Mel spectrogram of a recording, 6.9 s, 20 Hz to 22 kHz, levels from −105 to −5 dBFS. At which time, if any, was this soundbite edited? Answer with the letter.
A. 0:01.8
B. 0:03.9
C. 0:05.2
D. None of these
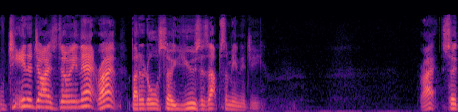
A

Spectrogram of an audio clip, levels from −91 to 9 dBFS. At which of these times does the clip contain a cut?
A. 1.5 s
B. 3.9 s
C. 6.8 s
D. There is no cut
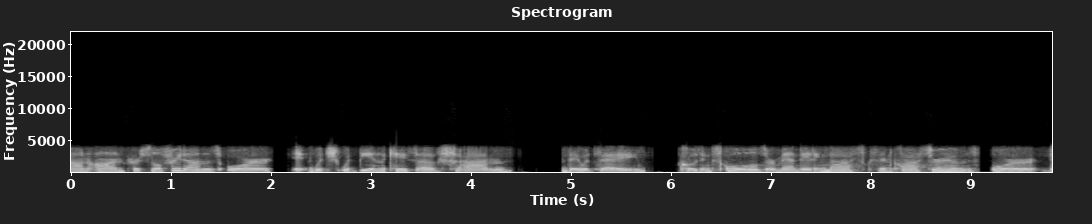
D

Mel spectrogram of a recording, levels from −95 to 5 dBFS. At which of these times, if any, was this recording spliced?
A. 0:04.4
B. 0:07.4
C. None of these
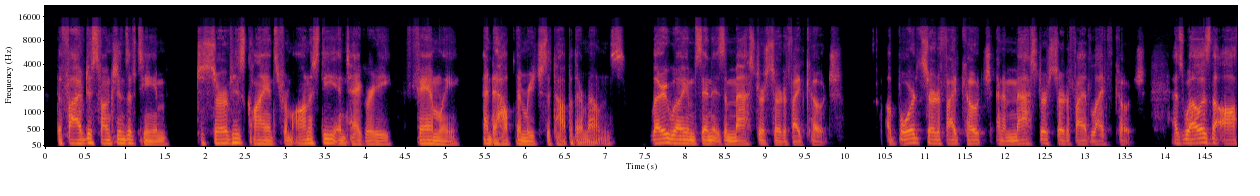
B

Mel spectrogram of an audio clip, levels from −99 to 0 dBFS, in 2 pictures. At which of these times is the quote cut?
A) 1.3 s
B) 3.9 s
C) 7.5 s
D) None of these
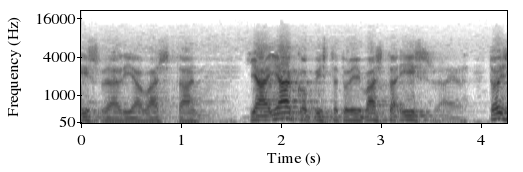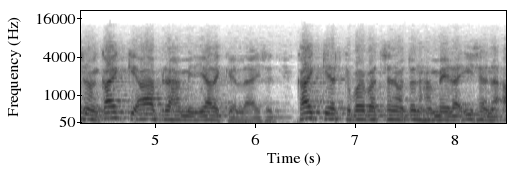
D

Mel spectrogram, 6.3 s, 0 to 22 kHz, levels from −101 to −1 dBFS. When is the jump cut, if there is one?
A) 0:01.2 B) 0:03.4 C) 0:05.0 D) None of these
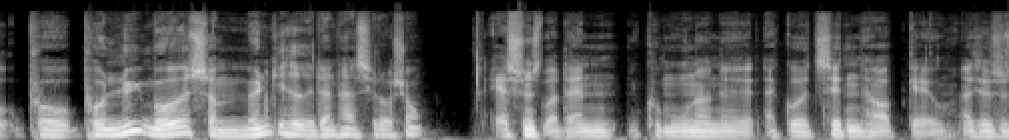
B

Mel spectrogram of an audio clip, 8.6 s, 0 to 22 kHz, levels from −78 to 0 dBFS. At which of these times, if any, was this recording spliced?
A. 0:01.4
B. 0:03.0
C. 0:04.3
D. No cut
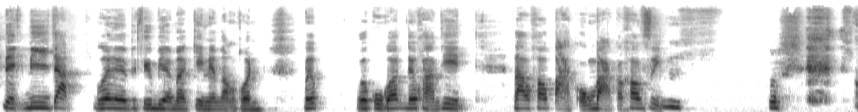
B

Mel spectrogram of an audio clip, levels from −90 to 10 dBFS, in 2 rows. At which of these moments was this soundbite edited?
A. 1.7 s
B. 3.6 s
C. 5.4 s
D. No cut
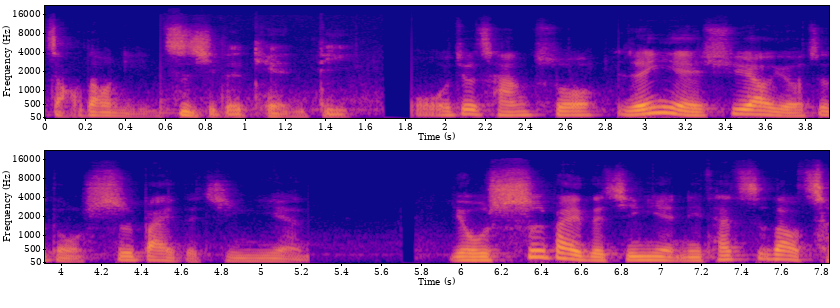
A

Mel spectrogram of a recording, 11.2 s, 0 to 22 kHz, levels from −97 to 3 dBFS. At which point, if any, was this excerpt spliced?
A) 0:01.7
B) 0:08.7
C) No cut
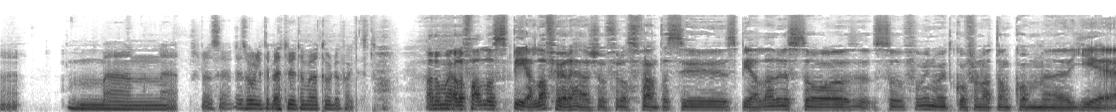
A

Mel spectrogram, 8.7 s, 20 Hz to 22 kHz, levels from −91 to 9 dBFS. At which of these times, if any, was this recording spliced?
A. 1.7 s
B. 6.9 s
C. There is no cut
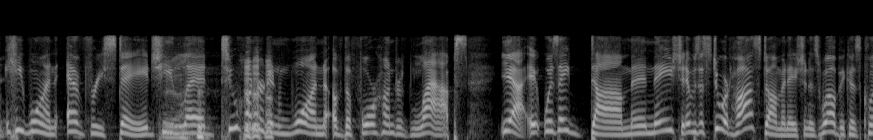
C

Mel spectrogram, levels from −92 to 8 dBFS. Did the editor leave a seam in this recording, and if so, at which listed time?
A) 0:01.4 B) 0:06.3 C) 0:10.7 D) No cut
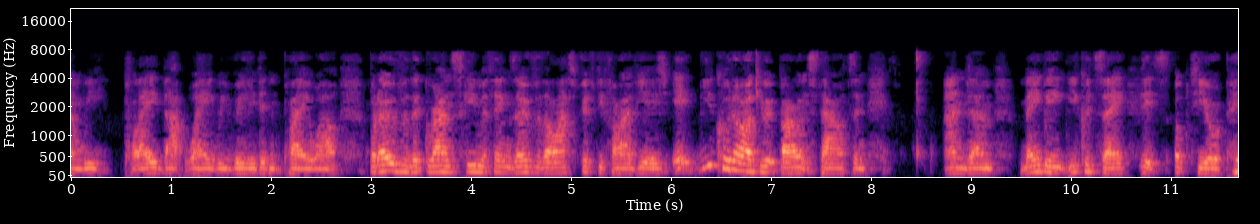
C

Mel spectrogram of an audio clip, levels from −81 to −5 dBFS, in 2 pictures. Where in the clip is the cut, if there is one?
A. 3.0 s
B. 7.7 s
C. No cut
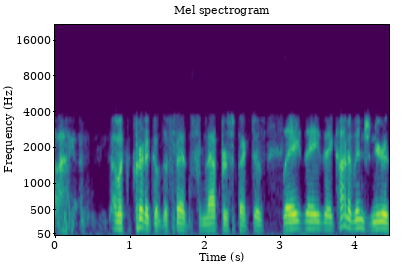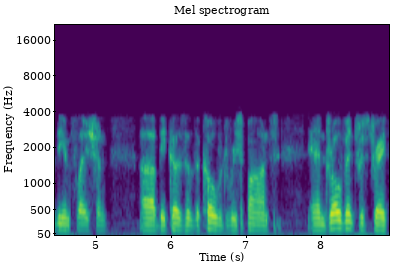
A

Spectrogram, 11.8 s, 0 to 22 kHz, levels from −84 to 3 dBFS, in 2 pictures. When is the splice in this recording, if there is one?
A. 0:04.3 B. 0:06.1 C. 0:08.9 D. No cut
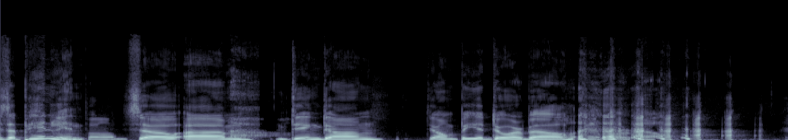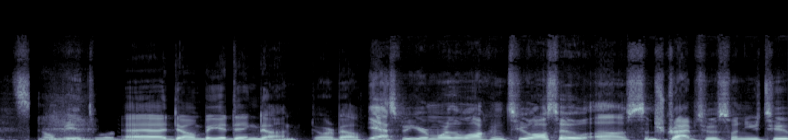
B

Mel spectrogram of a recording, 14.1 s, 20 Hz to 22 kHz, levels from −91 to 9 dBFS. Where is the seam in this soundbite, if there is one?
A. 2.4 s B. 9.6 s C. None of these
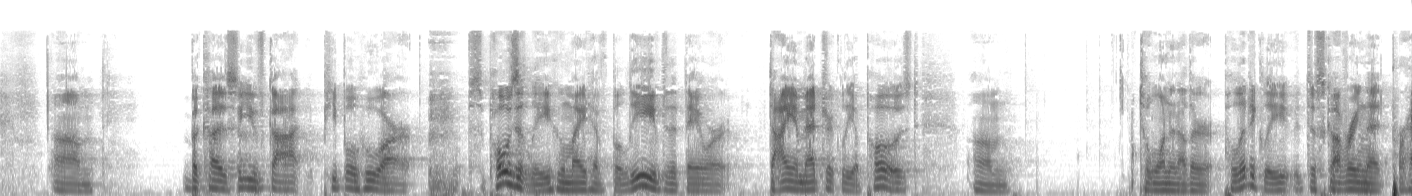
A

